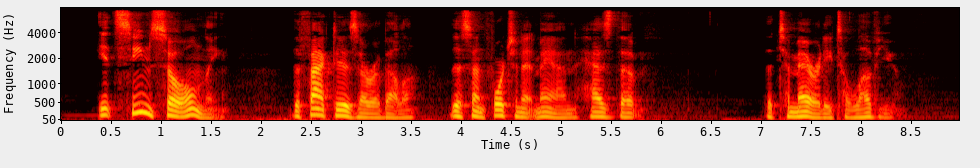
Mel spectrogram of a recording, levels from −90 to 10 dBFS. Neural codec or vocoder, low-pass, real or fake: none; 7.2 kHz; real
